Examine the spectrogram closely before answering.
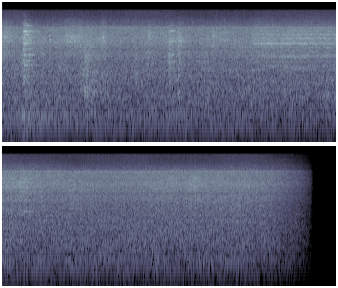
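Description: Freight cars rolling slowly away along the track: a steady rushing noise with a few clanks in the first three seconds. The sound fades out near the end.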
